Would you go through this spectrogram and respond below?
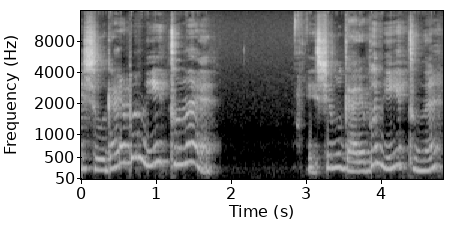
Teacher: não é is used at the end of a statement with a rising intonation when seeking for an agreement and often shortened to né.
